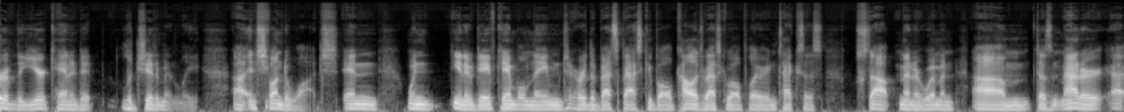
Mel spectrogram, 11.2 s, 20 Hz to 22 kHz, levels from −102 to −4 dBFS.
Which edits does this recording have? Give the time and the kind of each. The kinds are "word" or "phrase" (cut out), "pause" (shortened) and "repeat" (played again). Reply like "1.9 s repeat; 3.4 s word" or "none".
2.6 s word; 6.7 s word; 8.6 s word; 9.6 s pause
